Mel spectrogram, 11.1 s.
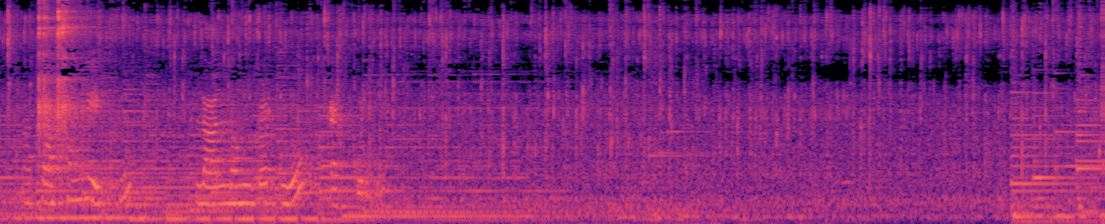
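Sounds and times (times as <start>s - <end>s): background music: 0.0s - 7.7s, 10.2s - 11.0s.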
